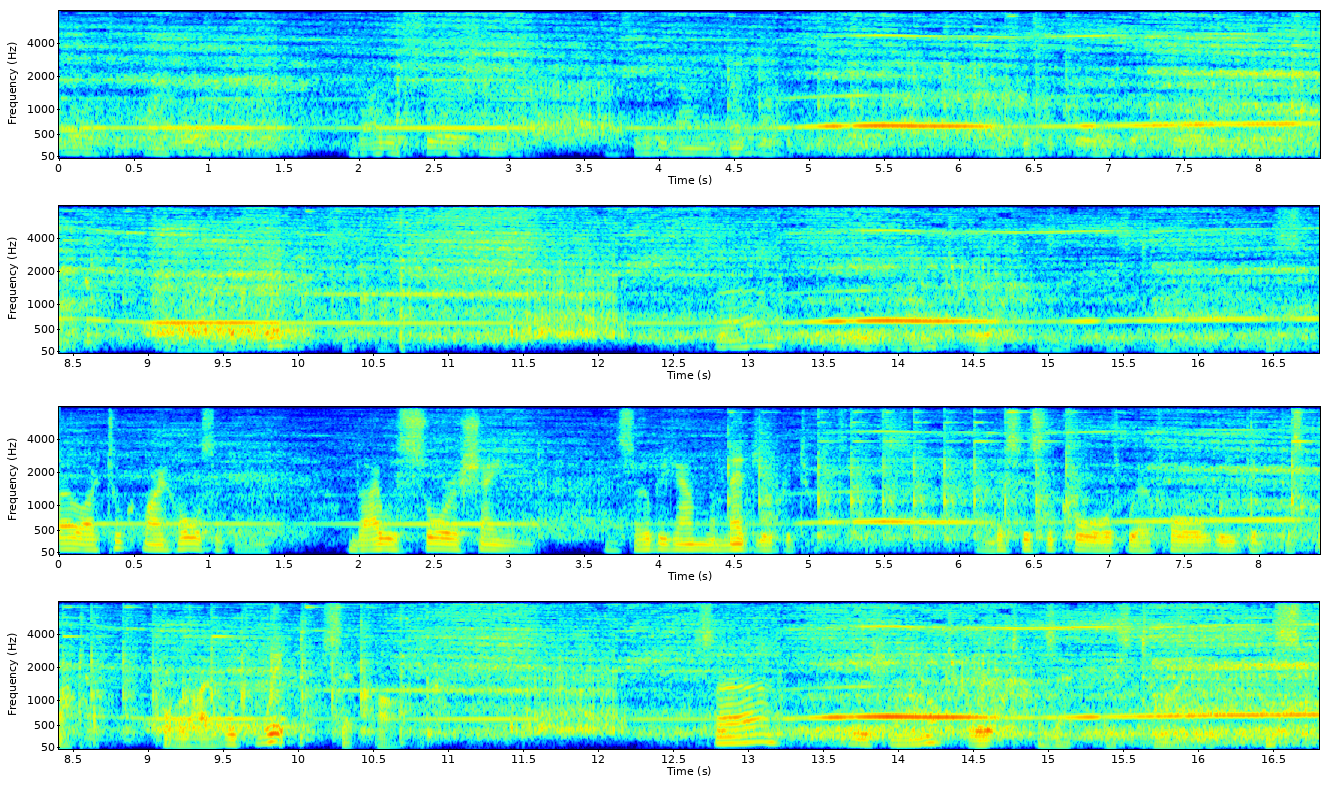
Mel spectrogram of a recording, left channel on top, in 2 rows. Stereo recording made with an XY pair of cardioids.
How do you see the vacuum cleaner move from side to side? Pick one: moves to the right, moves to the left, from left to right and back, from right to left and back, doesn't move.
moves to the right.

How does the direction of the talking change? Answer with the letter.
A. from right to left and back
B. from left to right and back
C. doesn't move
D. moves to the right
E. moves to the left
C.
